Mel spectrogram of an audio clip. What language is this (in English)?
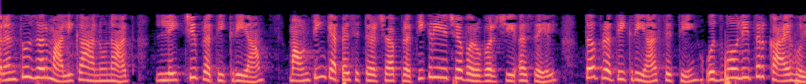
Marathi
